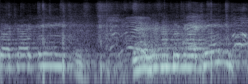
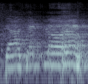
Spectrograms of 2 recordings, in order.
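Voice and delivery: ordinary delivery

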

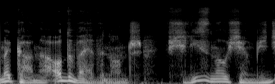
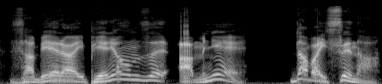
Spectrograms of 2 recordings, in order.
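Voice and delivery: loud, raised-pitch order; commanding gentleman; 6 semitones higher, 7 dB louder than usual. A narrator's reading. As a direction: close the deal forcefully. Gentleman closes the deal. (rozkazujący pan, głośno)

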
